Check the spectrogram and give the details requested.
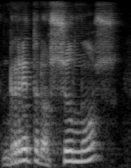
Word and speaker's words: Retro Sumus: Retro Sumus. No, que nunca lo pronuncian bien.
